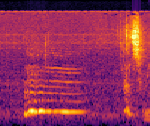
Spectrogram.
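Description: A person's voice humming one held note of just under a second, then saying "sweet" near the end.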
